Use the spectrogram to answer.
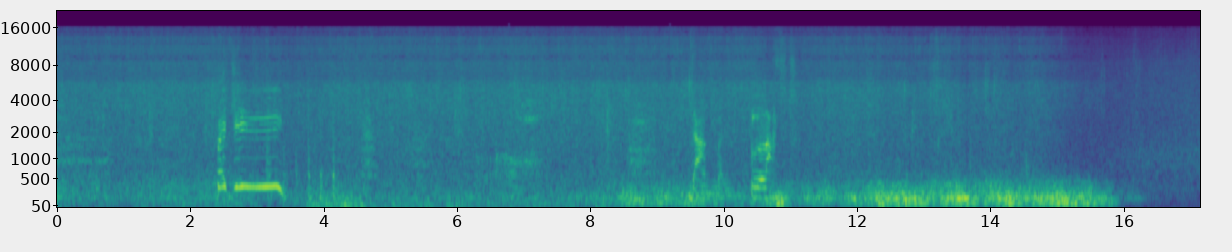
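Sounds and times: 
heavy rain pouring: 0:00.0 - 0:17.1
man shouting: 0:02.4 - 0:03.5, 0:09.5 - 0:11.1
speech: 0:02.5 - 0:04.2, 0:09.6 - 0:11.0.

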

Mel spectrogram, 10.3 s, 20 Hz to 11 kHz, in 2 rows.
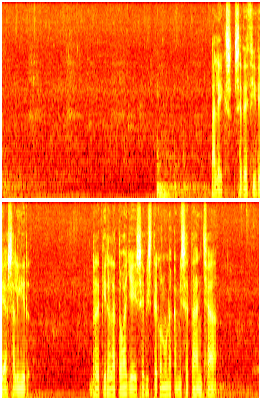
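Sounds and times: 
running shower water: 0:00.0 - 0:10.2
low thud: 0:03.1 - 0:05.9
speech: 0:04.2 - 0:05.8, 0:06.9 - 0:09.7.

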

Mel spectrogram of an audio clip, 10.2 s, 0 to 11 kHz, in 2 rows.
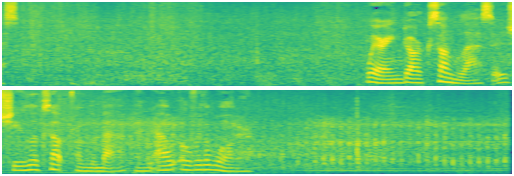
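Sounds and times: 
speech: 0:03.7 - 0:07.8
helicopter rotor thumping over the Hudson River: 0:05.0 - 0:10.2.

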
